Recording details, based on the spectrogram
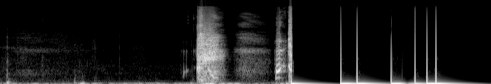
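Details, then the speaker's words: A person announces they need to sneeze, then a single loud, explosive sneeze bursts out in a quiet room, followed by a few sharp tapping or clicking sounds. Sneeze. "Là, j'ai éternué. À mes souhaits, à mes amours."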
